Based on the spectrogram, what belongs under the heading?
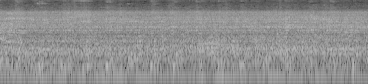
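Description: Express train coach running through a station at speed, heard from its doorway: a steady, unbroken running noise of wheels on the rails with a constant low hum.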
